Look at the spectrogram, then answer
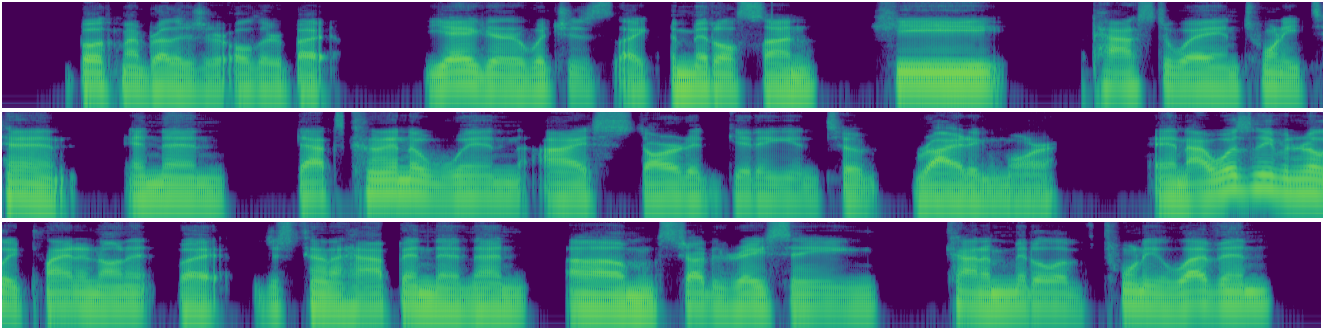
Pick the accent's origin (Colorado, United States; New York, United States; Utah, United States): Utah, United States; Cedar City; also born or lived in St. George / Las Vegas; I was born in St. George, lived in Cedar when I was a kid, Cedar City, Utah. I didn't live there long enough.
